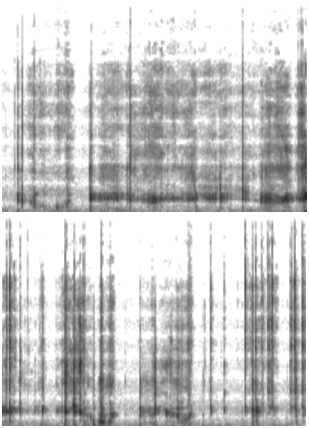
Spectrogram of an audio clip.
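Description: Long acrylic nails tap and scratch the outer wall of a hollow pink plastic tumbler held in the hands. Quick, bright clicks mix with scratchy scraping and a short hollow ring around a mid pitch, coming in uneven bursts with brief pauses.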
